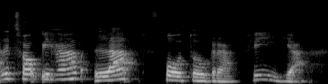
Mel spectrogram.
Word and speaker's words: fotografía: At the top, we have la fotografía. Accent on the end there, la fotografía.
